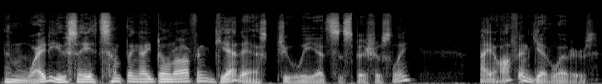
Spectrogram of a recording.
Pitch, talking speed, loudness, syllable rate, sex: 115 Hz, 180 wpm, -18 LUFS, 5.3 syllables/s, male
